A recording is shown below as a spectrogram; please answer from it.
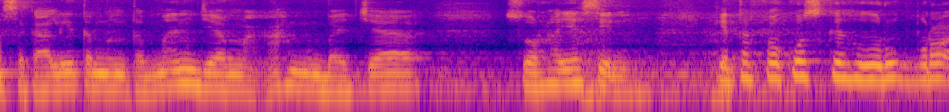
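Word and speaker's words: يس: Oke, perhatikan Yasin di sini ya dua harakat ya. Yasin. Dua harakat itu adalah satu ayunan ya. Satu ayunan gini. Nah, satu ayunan ya. Ya. Gitu ya. Yasin. Kemudian sin di sini bisa lima atau enam harakat lebih tepatnya enam harakat.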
